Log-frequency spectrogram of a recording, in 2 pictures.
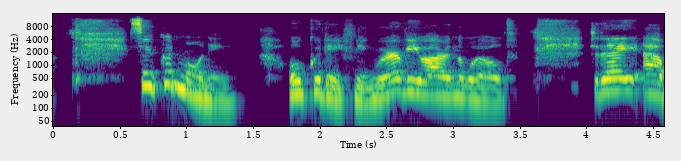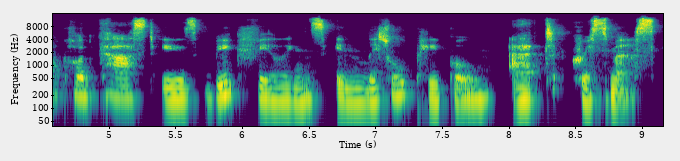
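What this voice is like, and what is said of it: Early-morning voice, not fully there. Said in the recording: “it's early ... my voice is still not quite here”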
